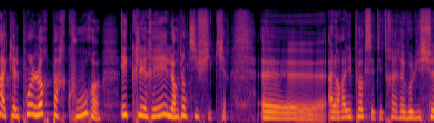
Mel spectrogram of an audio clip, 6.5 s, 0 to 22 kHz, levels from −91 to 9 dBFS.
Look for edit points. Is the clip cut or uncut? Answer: cut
